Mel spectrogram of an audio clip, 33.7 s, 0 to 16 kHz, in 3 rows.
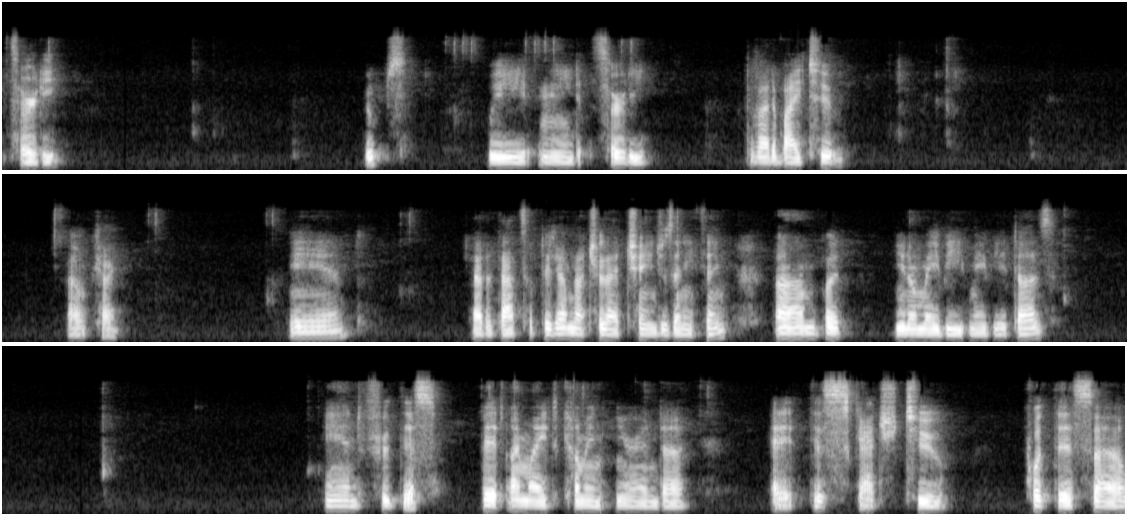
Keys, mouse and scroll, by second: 0.0 click, 1.3 typing, 1.9 Return, 7.4 Left, 7.6 Left, 7.8 Left, 8.8 /, 9.1 2, 9.4 Return, 12.6 click, 13.8 click, 15.1 click, 16.8 scroll down 2, 17.1-18.5 scroll up 2, 21.9 middle click, 22.2-23.2 scroll up 1, 25.8-26.1 scroll down 2, 27.2 click, 30.5-31.3 scroll up 2, 31.3-32.1 scroll down 1.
